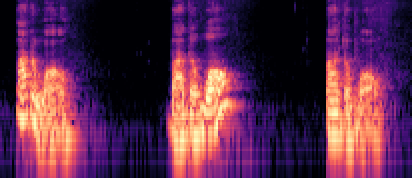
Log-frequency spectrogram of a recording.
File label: "badhawal", Dhurga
